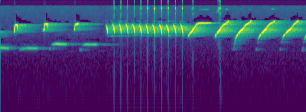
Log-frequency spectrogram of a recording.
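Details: Canary singing for young canaries to learn from: short whistled notes over a low tone, then a fast even rattle and a run of rising-falling sweeping notes repeated about four per second.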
